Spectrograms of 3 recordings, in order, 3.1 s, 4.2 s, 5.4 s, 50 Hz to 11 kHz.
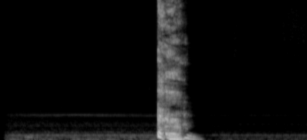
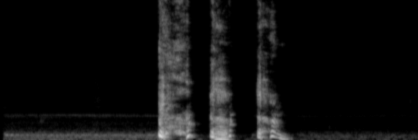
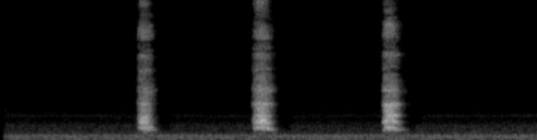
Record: {"cough_length": "3.1 s", "cough_amplitude": 32767, "cough_signal_mean_std_ratio": 0.27, "three_cough_length": "4.2 s", "three_cough_amplitude": 32768, "three_cough_signal_mean_std_ratio": 0.29, "exhalation_length": "5.4 s", "exhalation_amplitude": 21326, "exhalation_signal_mean_std_ratio": 0.33, "survey_phase": "beta (2021-08-13 to 2022-03-07)", "age": "18-44", "gender": "Female", "wearing_mask": "No", "symptom_none": true, "smoker_status": "Never smoked", "respiratory_condition_asthma": false, "respiratory_condition_other": false, "recruitment_source": "REACT", "submission_delay": "1 day", "covid_test_result": "Negative", "covid_test_method": "RT-qPCR", "influenza_a_test_result": "Negative", "influenza_b_test_result": "Negative"}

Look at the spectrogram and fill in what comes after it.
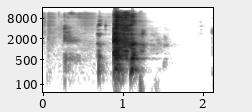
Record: {"cough_length": "2.1 s", "cough_amplitude": 32392, "cough_signal_mean_std_ratio": 0.27, "survey_phase": "beta (2021-08-13 to 2022-03-07)", "age": "45-64", "gender": "Female", "wearing_mask": "No", "symptom_runny_or_blocked_nose": true, "symptom_sore_throat": true, "symptom_headache": true, "symptom_onset": "3 days", "smoker_status": "Current smoker (1 to 10 cigarettes per day)", "respiratory_condition_asthma": false, "respiratory_condition_other": false, "recruitment_source": "Test and Trace", "submission_delay": "2 days", "covid_test_result": "Positive", "covid_test_method": "RT-qPCR", "covid_ct_value": 16.8, "covid_ct_gene": "ORF1ab gene", "covid_ct_mean": 17.1, "covid_viral_load": "2400000 copies/ml", "covid_viral_load_category": "High viral load (>1M copies/ml)"}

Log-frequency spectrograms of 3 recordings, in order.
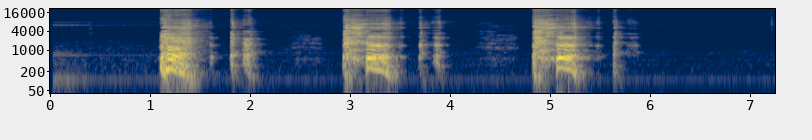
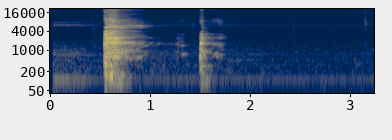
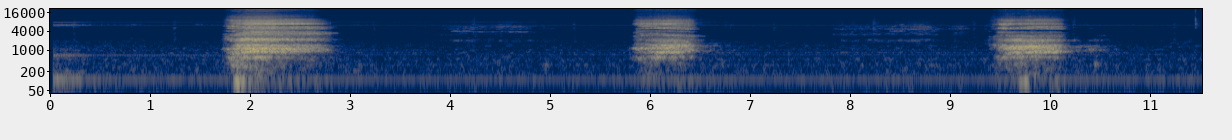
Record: {"three_cough_length": "7.3 s", "three_cough_amplitude": 32768, "three_cough_signal_mean_std_ratio": 0.37, "cough_length": "3.2 s", "cough_amplitude": 32767, "cough_signal_mean_std_ratio": 0.26, "exhalation_length": "11.5 s", "exhalation_amplitude": 12913, "exhalation_signal_mean_std_ratio": 0.38, "survey_phase": "beta (2021-08-13 to 2022-03-07)", "age": "65+", "gender": "Male", "wearing_mask": "No", "symptom_none": true, "smoker_status": "Ex-smoker", "respiratory_condition_asthma": false, "respiratory_condition_other": false, "recruitment_source": "REACT", "submission_delay": "3 days", "covid_test_result": "Negative", "covid_test_method": "RT-qPCR"}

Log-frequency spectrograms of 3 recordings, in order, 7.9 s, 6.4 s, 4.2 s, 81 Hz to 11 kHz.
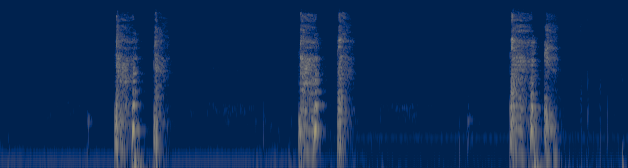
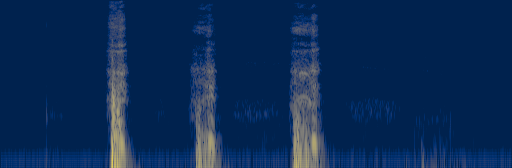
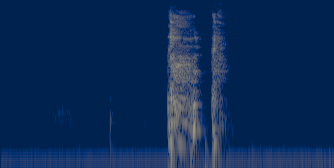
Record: {"three_cough_length": "7.9 s", "three_cough_amplitude": 3803, "three_cough_signal_mean_std_ratio": 0.36, "exhalation_length": "6.4 s", "exhalation_amplitude": 17964, "exhalation_signal_mean_std_ratio": 0.25, "cough_length": "4.2 s", "cough_amplitude": 4768, "cough_signal_mean_std_ratio": 0.31, "survey_phase": "alpha (2021-03-01 to 2021-08-12)", "age": "18-44", "gender": "Male", "wearing_mask": "No", "symptom_cough_any": true, "smoker_status": "Never smoked", "respiratory_condition_asthma": false, "respiratory_condition_other": false, "recruitment_source": "Test and Trace", "submission_delay": "1 day", "covid_test_result": "Positive", "covid_test_method": "RT-qPCR"}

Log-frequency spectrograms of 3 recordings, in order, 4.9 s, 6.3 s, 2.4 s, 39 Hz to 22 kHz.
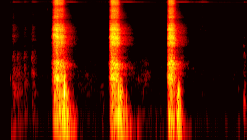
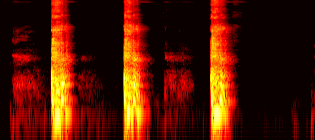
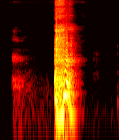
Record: {"exhalation_length": "4.9 s", "exhalation_amplitude": 32768, "exhalation_signal_mean_std_ratio": 0.3, "three_cough_length": "6.3 s", "three_cough_amplitude": 32767, "three_cough_signal_mean_std_ratio": 0.31, "cough_length": "2.4 s", "cough_amplitude": 32767, "cough_signal_mean_std_ratio": 0.32, "survey_phase": "alpha (2021-03-01 to 2021-08-12)", "age": "45-64", "gender": "Male", "wearing_mask": "No", "symptom_none": true, "smoker_status": "Never smoked", "respiratory_condition_asthma": false, "respiratory_condition_other": false, "recruitment_source": "REACT", "submission_delay": "1 day", "covid_test_result": "Negative", "covid_test_method": "RT-qPCR"}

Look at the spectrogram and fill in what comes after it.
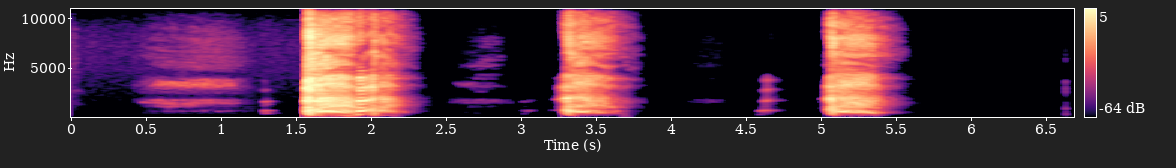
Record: {"three_cough_length": "6.7 s", "three_cough_amplitude": 32767, "three_cough_signal_mean_std_ratio": 0.3, "survey_phase": "beta (2021-08-13 to 2022-03-07)", "age": "45-64", "gender": "Female", "wearing_mask": "No", "symptom_none": true, "smoker_status": "Never smoked", "respiratory_condition_asthma": true, "respiratory_condition_other": false, "recruitment_source": "REACT", "submission_delay": "1 day", "covid_test_result": "Negative", "covid_test_method": "RT-qPCR", "influenza_a_test_result": "Unknown/Void", "influenza_b_test_result": "Unknown/Void"}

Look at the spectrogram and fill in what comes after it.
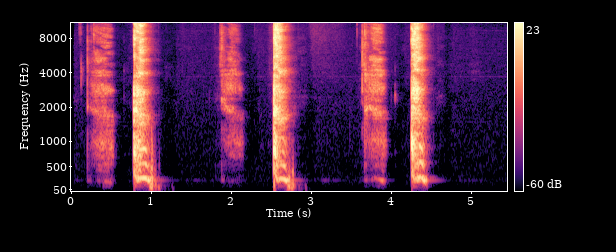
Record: {"three_cough_length": "5.5 s", "three_cough_amplitude": 32768, "three_cough_signal_mean_std_ratio": 0.29, "survey_phase": "beta (2021-08-13 to 2022-03-07)", "age": "45-64", "gender": "Female", "wearing_mask": "No", "symptom_none": true, "smoker_status": "Never smoked", "respiratory_condition_asthma": false, "respiratory_condition_other": false, "recruitment_source": "REACT", "submission_delay": "2 days", "covid_test_result": "Negative", "covid_test_method": "RT-qPCR"}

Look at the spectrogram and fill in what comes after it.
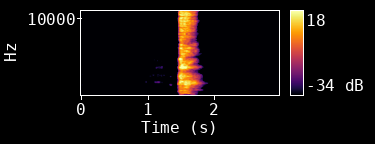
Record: {"cough_length": "3.0 s", "cough_amplitude": 29809, "cough_signal_mean_std_ratio": 0.23, "survey_phase": "beta (2021-08-13 to 2022-03-07)", "age": "18-44", "gender": "Male", "wearing_mask": "No", "symptom_runny_or_blocked_nose": true, "symptom_shortness_of_breath": true, "symptom_sore_throat": true, "symptom_fatigue": true, "symptom_headache": true, "symptom_onset": "3 days", "smoker_status": "Never smoked", "respiratory_condition_asthma": false, "respiratory_condition_other": false, "recruitment_source": "Test and Trace", "submission_delay": "2 days", "covid_test_result": "Positive", "covid_test_method": "RT-qPCR", "covid_ct_value": 20.4, "covid_ct_gene": "ORF1ab gene"}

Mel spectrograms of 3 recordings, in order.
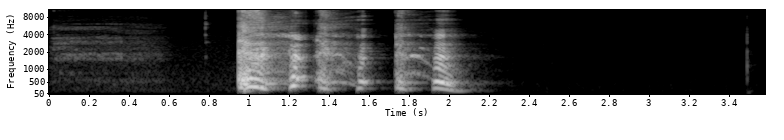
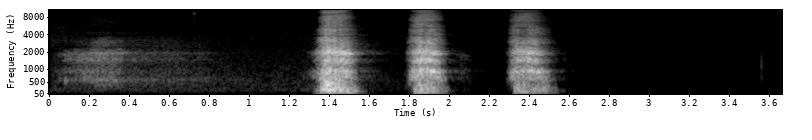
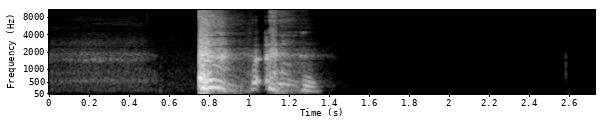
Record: {"three_cough_length": "3.6 s", "three_cough_amplitude": 32156, "three_cough_signal_mean_std_ratio": 0.29, "exhalation_length": "3.7 s", "exhalation_amplitude": 32426, "exhalation_signal_mean_std_ratio": 0.26, "cough_length": "2.7 s", "cough_amplitude": 32768, "cough_signal_mean_std_ratio": 0.22, "survey_phase": "alpha (2021-03-01 to 2021-08-12)", "age": "18-44", "gender": "Female", "wearing_mask": "No", "symptom_cough_any": true, "symptom_fatigue": true, "symptom_headache": true, "symptom_change_to_sense_of_smell_or_taste": true, "symptom_loss_of_taste": true, "symptom_onset": "3 days", "smoker_status": "Ex-smoker", "respiratory_condition_asthma": false, "respiratory_condition_other": false, "recruitment_source": "Test and Trace", "submission_delay": "2 days", "covid_test_result": "Positive", "covid_test_method": "RT-qPCR", "covid_ct_value": 22.3, "covid_ct_gene": "ORF1ab gene"}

